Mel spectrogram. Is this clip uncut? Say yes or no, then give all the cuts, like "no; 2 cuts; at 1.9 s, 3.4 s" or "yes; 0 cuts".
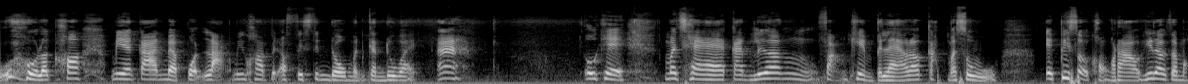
no; 1 cut; at 10.3 s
